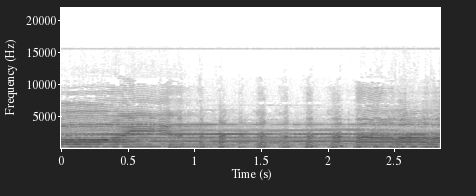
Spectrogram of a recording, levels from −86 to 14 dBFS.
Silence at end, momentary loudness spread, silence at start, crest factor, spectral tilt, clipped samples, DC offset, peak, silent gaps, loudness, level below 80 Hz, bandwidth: 0 s; 6 LU; 0 s; 14 dB; -2 dB/octave; under 0.1%; under 0.1%; -10 dBFS; none; -24 LUFS; -66 dBFS; 16 kHz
